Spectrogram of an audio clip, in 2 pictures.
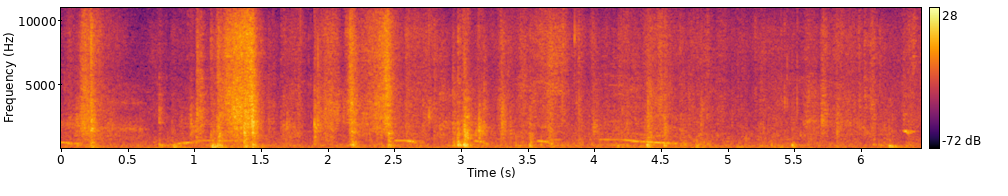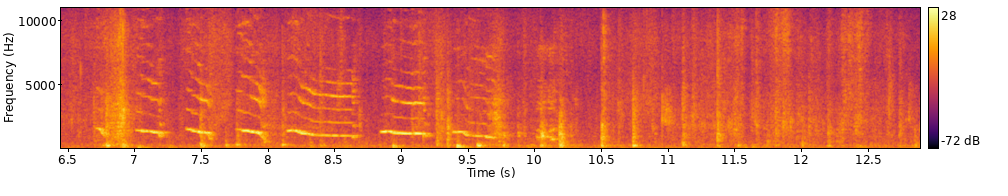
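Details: Five-week-old Labrador Retriever puppies in their night kennel, investigating a box and playing; scuffling and rustling at first, then a run of short descending whimpers around the middle, with faint soft whines earlier.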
